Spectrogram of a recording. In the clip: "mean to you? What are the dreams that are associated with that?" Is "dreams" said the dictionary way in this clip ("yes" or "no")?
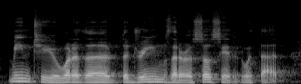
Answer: yes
